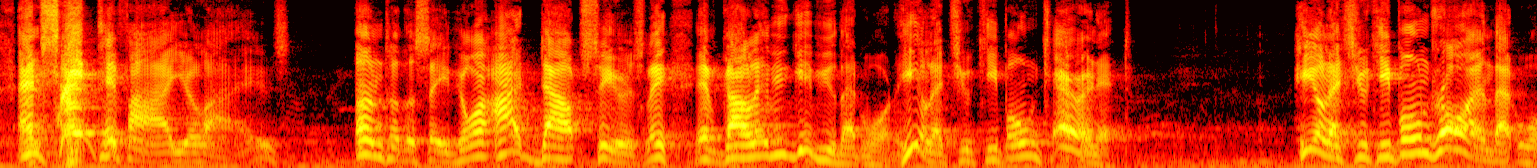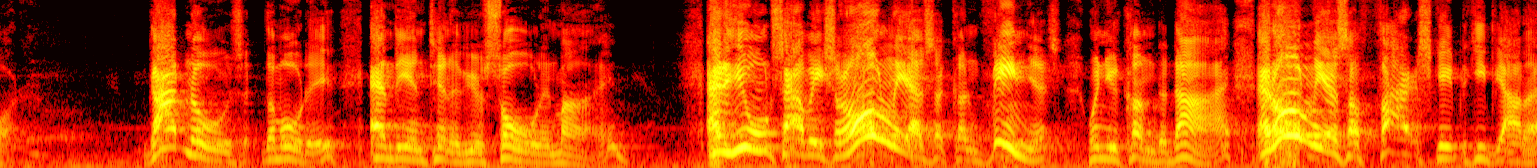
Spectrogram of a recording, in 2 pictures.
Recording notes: Originally preached at Tabernacle Baptist Church in Greenville, SC on June 24, 1973.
